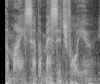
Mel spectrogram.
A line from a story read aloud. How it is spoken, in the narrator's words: he whispered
